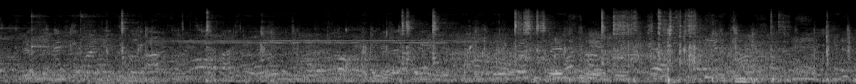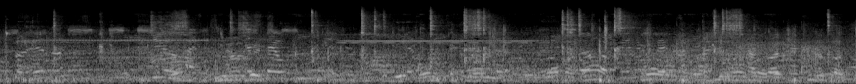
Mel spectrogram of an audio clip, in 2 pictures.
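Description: Épée fencing sounds: short metallic clicks and clinks of steel blades and footwork on the metal piste, over a hall full of voices. A steady high electronic tone, typical of an épée scoring machine registering a touch, sounds three times, each for about two seconds.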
